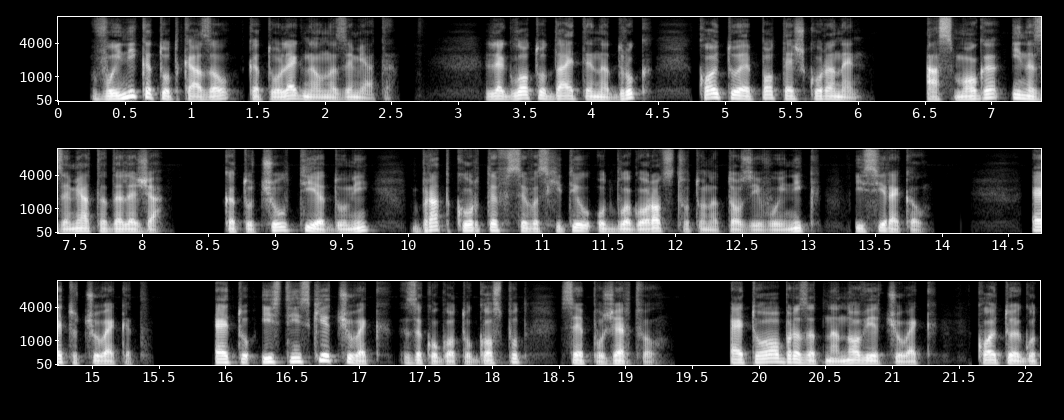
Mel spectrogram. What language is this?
Bulgarian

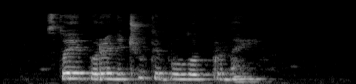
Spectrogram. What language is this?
Ukrainian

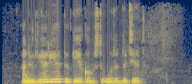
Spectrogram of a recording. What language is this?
Western Frisian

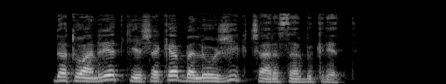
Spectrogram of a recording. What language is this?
Central Kurdish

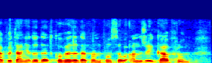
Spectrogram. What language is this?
Polish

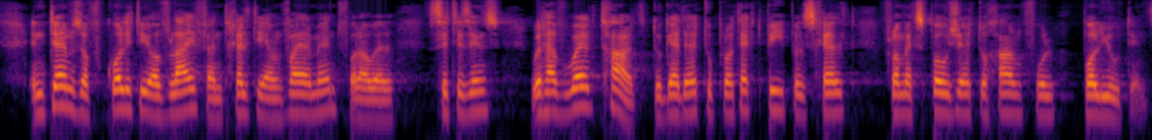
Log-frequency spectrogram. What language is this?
English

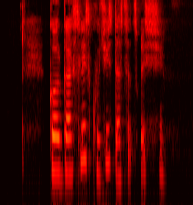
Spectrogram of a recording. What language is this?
Georgian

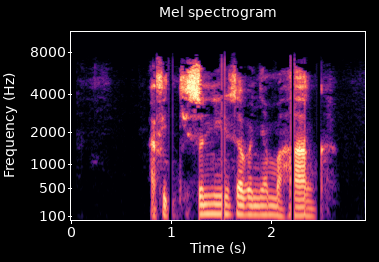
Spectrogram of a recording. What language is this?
Kinyarwanda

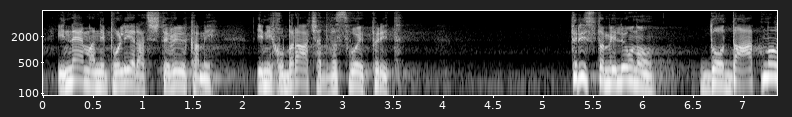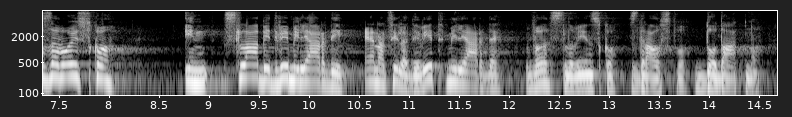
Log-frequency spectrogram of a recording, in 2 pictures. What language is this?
Slovenian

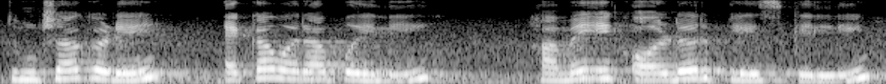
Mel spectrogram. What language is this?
Konkani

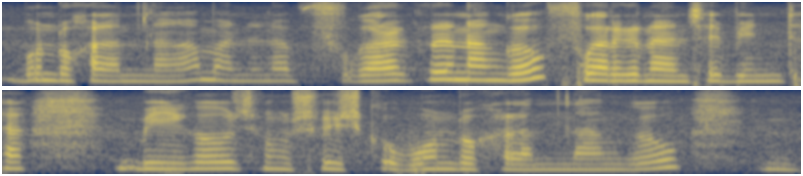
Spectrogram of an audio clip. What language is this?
Bodo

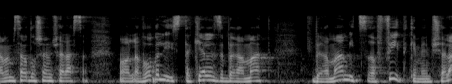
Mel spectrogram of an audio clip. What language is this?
Hebrew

